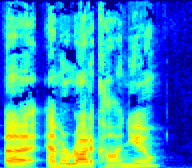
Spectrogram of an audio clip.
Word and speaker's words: Emma Raducanu: Can we talk about Emma Raducanu? – So thank you for pronouncing her last name.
